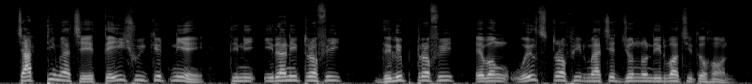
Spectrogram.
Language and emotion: Bengali, neutral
